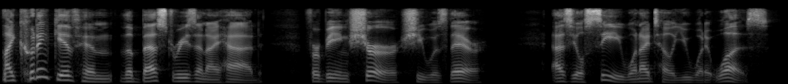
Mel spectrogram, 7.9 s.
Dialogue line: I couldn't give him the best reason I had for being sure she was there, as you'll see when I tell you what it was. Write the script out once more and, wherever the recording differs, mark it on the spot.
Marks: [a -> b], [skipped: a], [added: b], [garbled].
I couldn't give him the best reason I had for being sure she was there, as you'll see when I tell you what it was.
